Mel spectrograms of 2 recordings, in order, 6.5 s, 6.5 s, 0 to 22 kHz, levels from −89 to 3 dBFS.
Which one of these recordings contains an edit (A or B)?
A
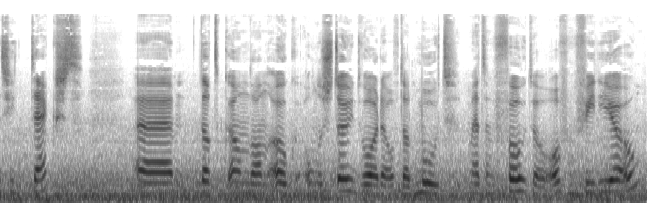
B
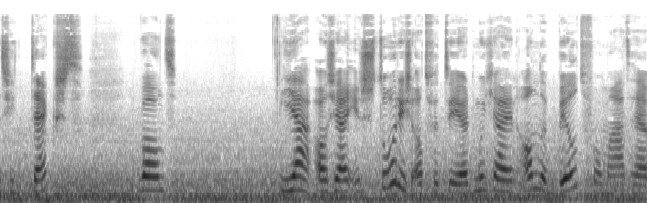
B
